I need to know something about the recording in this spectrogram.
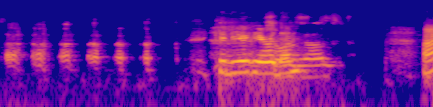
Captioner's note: laughter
